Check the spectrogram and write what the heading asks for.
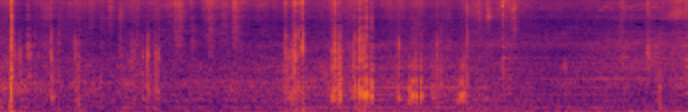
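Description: Inside a moving van's cabin: steady low engine and road rumble, with scattered clicks and rattles and a brief cluster of short mid-pitched sounds about two seconds in.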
